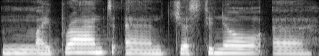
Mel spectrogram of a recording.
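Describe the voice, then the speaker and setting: A woman in her forties from Iran, with an Iranian accent, giving an informal talk about her art process. She speaks in a friendly, unhurried way and often pauses with fillers. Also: lowish voice, steady tone, darkish tone. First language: Persian. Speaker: artist presenting her work.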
